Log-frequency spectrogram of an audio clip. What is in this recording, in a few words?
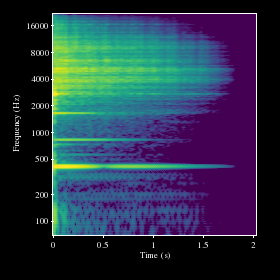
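kalimba G#3, ETHNIC; AKAI S-Series CD-ROM Sound Library VOL-8; SET#1 ETHNIC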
